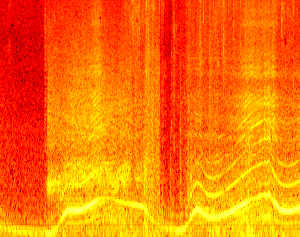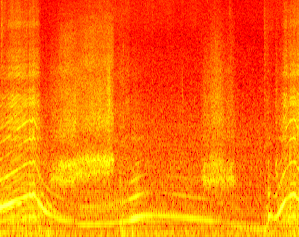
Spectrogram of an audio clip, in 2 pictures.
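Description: Tyres screech as a car drifts.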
